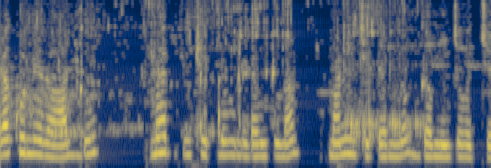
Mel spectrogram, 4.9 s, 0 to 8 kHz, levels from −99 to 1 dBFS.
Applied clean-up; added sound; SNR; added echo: classical method spectral subtraction.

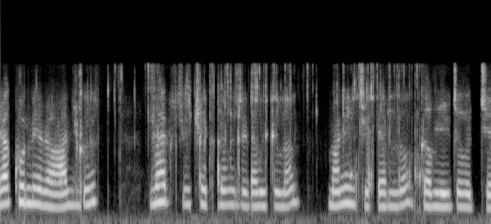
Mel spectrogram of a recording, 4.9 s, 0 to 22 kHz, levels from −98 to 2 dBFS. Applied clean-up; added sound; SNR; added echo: neural diffusion model UNIVERSE++.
